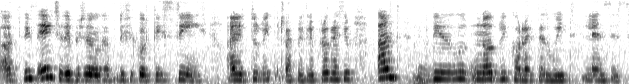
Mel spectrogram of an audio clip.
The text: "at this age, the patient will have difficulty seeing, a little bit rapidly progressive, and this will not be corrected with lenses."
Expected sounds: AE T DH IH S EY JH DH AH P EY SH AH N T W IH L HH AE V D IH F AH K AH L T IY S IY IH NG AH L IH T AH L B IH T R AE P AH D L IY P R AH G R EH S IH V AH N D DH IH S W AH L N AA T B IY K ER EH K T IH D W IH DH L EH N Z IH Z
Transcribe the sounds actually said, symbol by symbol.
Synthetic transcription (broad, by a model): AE T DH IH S EY JH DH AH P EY S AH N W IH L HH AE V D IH F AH K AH L T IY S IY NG AH N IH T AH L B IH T R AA P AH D L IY P R AH G R EH S IH V AH N D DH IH W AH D N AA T B IY K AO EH K T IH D W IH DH L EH N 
